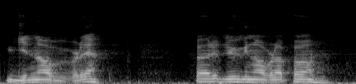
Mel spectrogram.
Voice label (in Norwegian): "gnavLe", Numedalsmål; Hø e de du gnavla på no?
